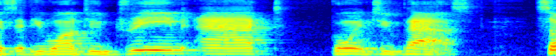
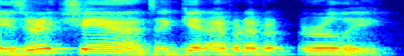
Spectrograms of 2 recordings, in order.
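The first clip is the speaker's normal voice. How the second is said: ordinary talk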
